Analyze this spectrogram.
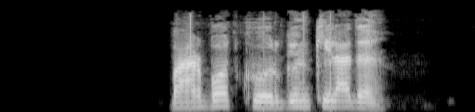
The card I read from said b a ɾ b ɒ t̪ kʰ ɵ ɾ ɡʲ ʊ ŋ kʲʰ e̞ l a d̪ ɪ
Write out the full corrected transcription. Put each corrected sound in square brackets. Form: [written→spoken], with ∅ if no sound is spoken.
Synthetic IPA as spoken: b a ɾ b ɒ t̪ kʰ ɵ ɾ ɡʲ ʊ [ŋ→m] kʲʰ e̞ l a d̪ ɪ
